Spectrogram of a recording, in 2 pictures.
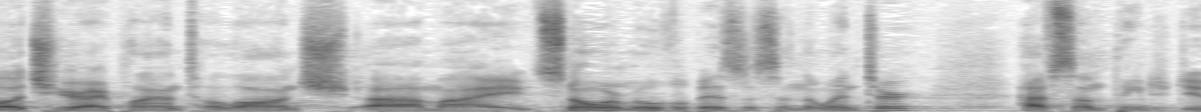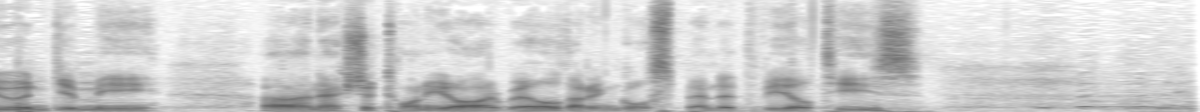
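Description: A young man speaks through a microphone in a large echoing hall.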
